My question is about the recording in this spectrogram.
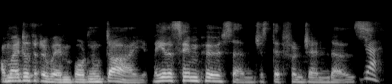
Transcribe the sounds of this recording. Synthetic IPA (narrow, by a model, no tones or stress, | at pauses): ə̃nmaɪdəðəɹəwɪ̃nbɔdⁿnudajðejəðəsẽːmpʰɜːˑsə̃nd͡ʒəsd̥ɪfɹə̃nd̥ʒ̥ɛ̃ndəz̥j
